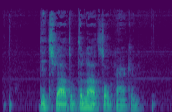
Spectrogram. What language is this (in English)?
Dutch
